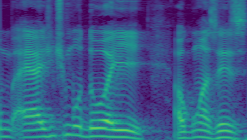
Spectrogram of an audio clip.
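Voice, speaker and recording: Recorded very clean against a silent background, a man speaks at a fairly slow pace with a fairly high pitch. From Salvador, Bahia, Brazil. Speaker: podcast host and journalist. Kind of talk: interview.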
